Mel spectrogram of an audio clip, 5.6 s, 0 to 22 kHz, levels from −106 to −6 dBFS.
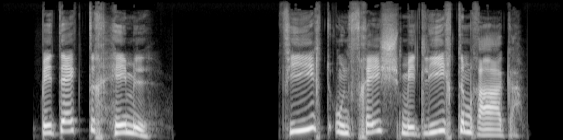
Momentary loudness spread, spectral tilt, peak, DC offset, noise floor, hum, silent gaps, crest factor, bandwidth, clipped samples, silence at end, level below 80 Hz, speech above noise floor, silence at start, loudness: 7 LU; -3.5 dB/octave; -4 dBFS; under 0.1%; -87 dBFS; none; none; 18 dB; over 20 kHz; under 0.1%; 0.45 s; -56 dBFS; 67 dB; 0.4 s; -20 LUFS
